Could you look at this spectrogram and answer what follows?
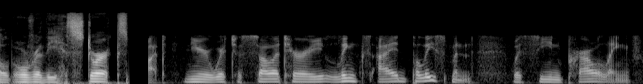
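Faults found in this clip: Input likely switched to a poorer device at 1.29 s, through to end of clip. Switch leaves a 200 ms gap in the speech. New path has nothing above 3.8 kHz, so the speech turns dull and boxy, a few dB quieter, over a fresh, faint noise floor roughly 40 dB down.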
